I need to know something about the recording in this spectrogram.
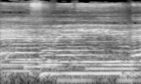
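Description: A man singing live, holding long notes, over a strummed acoustic guitar.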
